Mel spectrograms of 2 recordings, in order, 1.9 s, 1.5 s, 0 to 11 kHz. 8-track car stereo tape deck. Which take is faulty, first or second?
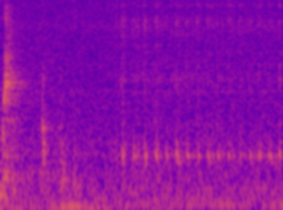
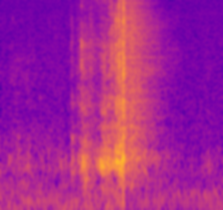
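first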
